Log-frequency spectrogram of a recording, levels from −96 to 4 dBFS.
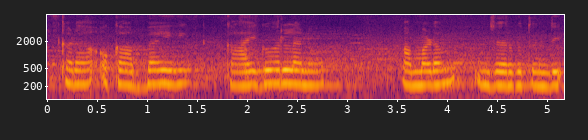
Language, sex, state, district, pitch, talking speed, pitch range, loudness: Telugu, female, Andhra Pradesh, Visakhapatnam, 225 Hz, 70 wpm, 210-230 Hz, -20 LUFS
